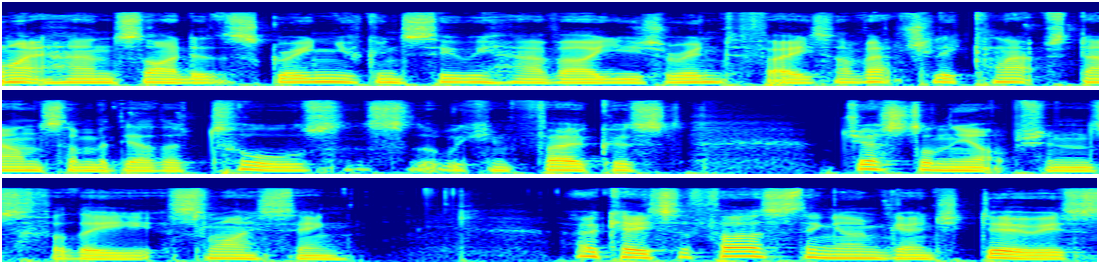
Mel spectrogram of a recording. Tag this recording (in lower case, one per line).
speech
